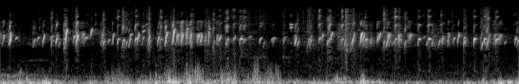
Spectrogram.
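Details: Goldfinch singing a sweet, intricate melody: a rapid, continuous stream of bright twittering notes and short trills, with a steady low rumble underneath throughout.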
